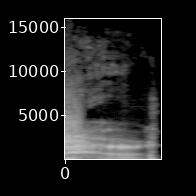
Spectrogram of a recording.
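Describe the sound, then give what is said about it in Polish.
A voice imitates a lion's roar sound effect from a film scene: one short, loud, throaty growl, rough and gravelly, lasting under a second and fading out at the end. “tam był dźwięk ryk lwa kiedy on się rzucał z fotela nią”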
